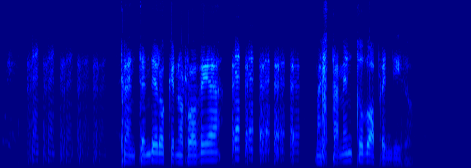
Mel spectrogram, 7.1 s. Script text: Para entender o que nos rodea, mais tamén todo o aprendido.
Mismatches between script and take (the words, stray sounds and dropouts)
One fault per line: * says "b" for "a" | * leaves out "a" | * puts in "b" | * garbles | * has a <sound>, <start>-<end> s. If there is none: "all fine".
* has a laugh, 0.4-1.6 s
* has a laugh, 3.5-4.5 s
